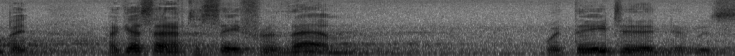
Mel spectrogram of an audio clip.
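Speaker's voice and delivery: subdued and hurt. Retold or imitated. Man recalls friend lost on 9/11.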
